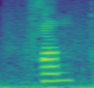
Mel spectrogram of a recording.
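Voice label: "fang", Mandarin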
